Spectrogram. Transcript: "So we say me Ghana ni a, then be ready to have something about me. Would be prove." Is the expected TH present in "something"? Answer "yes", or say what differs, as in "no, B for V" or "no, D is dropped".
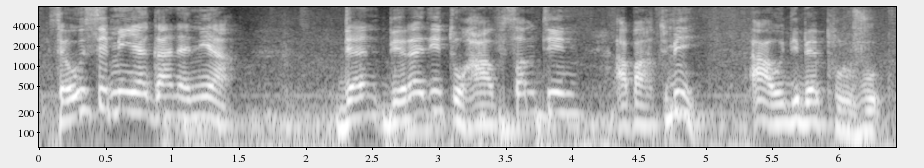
no, T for TH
